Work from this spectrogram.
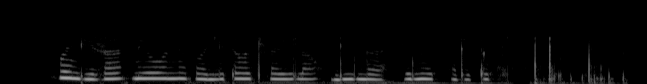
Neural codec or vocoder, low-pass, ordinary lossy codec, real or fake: codec, 16 kHz, 8 kbps, FunCodec, trained on LibriTTS, 25 frames a second; 3.6 kHz; AAC, 24 kbps; fake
